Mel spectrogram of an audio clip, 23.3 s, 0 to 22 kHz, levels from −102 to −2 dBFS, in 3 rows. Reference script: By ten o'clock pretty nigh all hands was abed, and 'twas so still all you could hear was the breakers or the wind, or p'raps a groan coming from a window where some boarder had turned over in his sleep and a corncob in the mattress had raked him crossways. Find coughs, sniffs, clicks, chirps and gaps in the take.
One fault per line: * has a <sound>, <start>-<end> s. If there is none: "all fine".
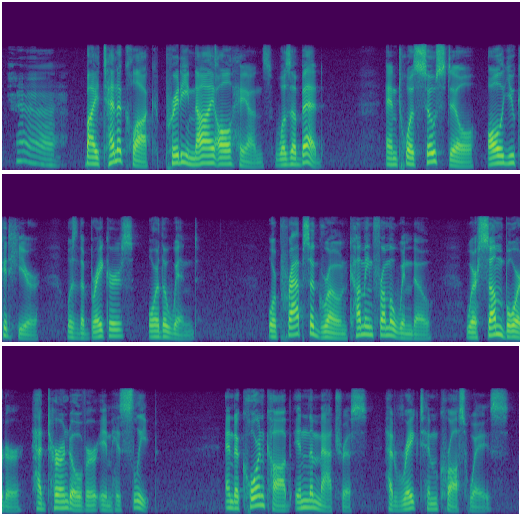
* has a sigh, 0.1-1.0 s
